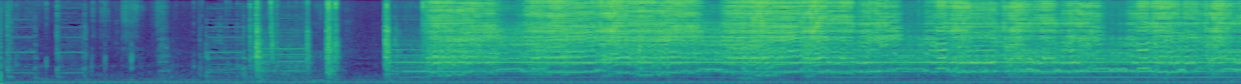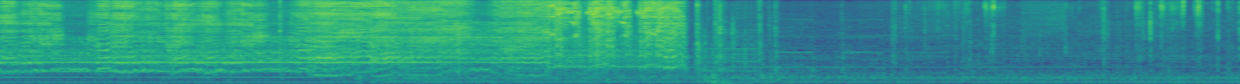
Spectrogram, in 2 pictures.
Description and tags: It sounded like a rolling tank from a distance and thought it would make a great stand in for a tiger or sherman in a war video game but up close it sounds like a cacophony of crap.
